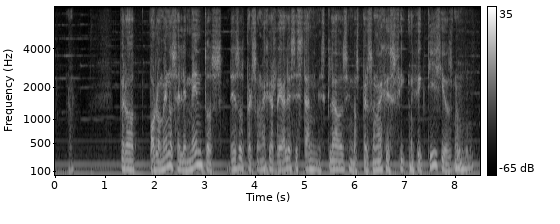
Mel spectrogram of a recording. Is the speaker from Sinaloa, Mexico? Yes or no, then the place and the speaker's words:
no; Teziutlán, Puebla, Mexico; conocí hace muchísimos años allá en mi tierra, en Teciutlán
